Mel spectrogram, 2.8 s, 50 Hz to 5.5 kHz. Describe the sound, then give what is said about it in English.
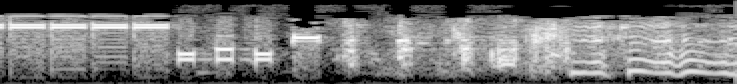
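Telephone keypad dialing tones from a call placed to a random international number: a steady tone, then a few short beeps, followed by talking. “I dialed fucking plus 8 random numbers, and just by fucking chance, someone had to answer the damn phone.”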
